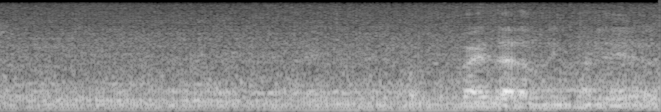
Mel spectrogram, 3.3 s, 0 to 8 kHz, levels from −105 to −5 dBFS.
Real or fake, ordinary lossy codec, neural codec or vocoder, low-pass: fake; none; vocoder, 44.1 kHz, 80 mel bands, Vocos; 7.2 kHz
